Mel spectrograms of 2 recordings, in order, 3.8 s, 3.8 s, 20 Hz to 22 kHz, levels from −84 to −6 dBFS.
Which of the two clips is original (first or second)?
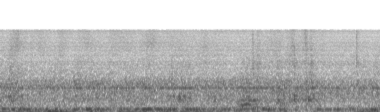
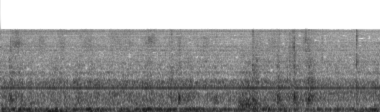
second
